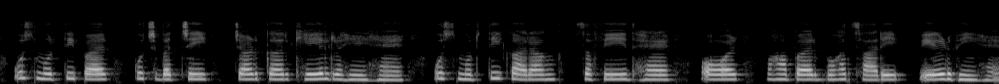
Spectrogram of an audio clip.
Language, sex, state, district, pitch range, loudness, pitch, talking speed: Hindi, female, Uttar Pradesh, Etah, 225-245 Hz, -25 LUFS, 235 Hz, 145 wpm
